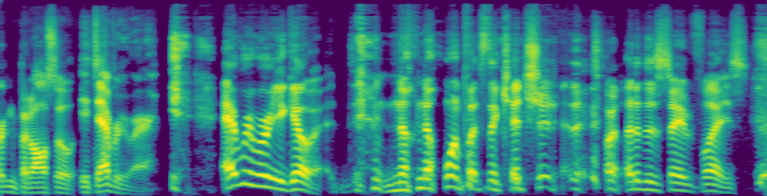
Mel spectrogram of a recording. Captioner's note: laughs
